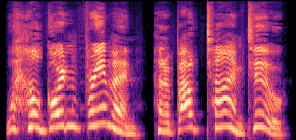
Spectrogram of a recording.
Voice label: about time, female; npc; Garry's Mod; hl2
